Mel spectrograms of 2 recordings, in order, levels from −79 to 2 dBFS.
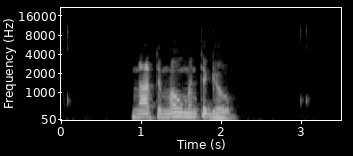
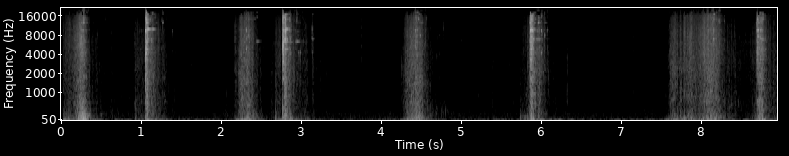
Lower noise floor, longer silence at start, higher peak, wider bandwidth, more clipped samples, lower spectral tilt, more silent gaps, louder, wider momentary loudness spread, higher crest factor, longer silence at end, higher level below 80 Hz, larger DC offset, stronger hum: first, -78 dBFS vs -70 dBFS; first, 0.9 s vs 0.05 s; second, -6 dBFS vs 0 dBFS; second, 11 kHz vs over 20 kHz; neither; first, -8.5 dB/octave vs 0.5 dB/octave; neither; about the same, -24 LUFS vs -26 LUFS; second, 9 LU vs 22 LU; second, 20 dB vs 32 dB; first, 1.3 s vs 0.1 s; about the same, -54 dBFS vs -50 dBFS; neither; neither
